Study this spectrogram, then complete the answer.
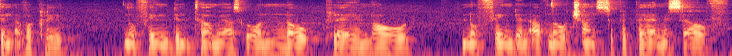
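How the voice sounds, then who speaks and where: Amid audible room echo, a man speaks at a fairly slow pace in a fairly low pitch, with a dark, mellow tone. His intonation is flat and monotone, and his loudness stays very even. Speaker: deportee. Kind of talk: documentary interview.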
